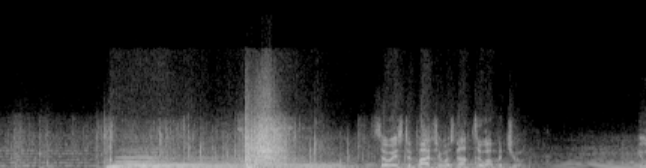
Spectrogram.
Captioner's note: bangs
